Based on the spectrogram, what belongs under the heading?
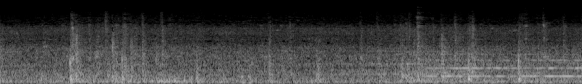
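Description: Narrow-gauge passenger train running, heard from inside an open carriage: a steady rumble with wheels clacking over rail joints. About four seconds in, the locomotive's horn starts a long, steady note that is still sounding at the end.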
